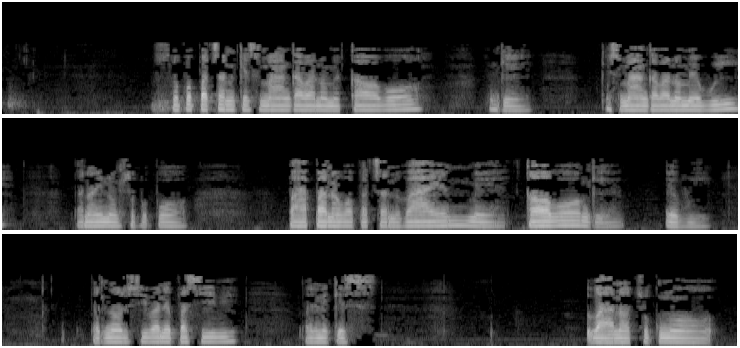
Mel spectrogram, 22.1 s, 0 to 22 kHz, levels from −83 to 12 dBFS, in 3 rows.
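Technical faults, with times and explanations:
Throughout, MP3 compression: the speech sounds heavily processed, watery and swirly, and there is nothing above 5.5 kHz. This is likely MP3 coding at a very low bitrate, which fits about 16 kbps. With so few bits, the encoder cuts all the treble at a fixed point. It also drops weaker frequency detail, which flickers on and off between frames. That causes the swirl, dulls s sounds and smears the onsets of sounds.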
